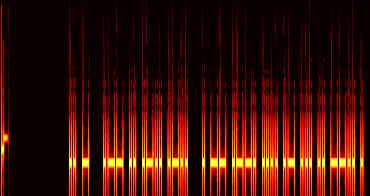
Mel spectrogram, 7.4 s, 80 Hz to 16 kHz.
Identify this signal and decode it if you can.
Morse code, heard as a keyed tone, about 28 wpm, 700 Hz. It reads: IT WILL EMPHASIZE
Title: Sentences from Top 1500 Words 28wpm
